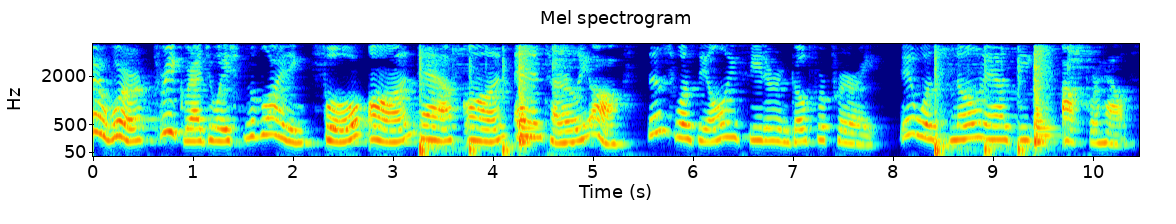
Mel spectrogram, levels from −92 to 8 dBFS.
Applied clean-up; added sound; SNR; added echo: classical method WPE with log-MMSE.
